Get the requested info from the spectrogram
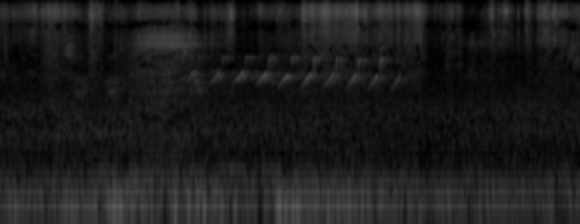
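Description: A bird calling a quick run of about ten short rising chirps, around four a second, over a steady low rumble.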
